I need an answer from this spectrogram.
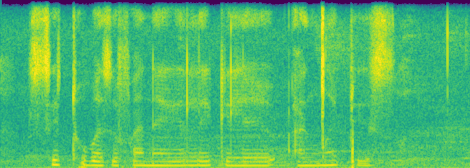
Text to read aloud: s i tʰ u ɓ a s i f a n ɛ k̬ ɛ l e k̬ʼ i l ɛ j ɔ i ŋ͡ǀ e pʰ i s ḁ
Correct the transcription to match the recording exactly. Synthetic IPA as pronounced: s i tʰ u ɓ a s i f a n ɛ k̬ ɛ l e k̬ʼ i l ɛ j ɔ a ŋ͡ǀ e pʰ iː s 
